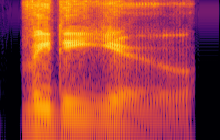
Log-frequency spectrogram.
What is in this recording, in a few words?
"VDU", British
